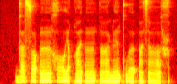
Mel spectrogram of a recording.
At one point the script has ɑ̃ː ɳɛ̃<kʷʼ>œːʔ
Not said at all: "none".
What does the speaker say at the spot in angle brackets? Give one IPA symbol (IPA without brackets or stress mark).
kʷʼ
